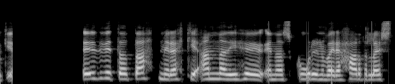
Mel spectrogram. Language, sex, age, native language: Icelandic, female, 20-29, Icelandic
